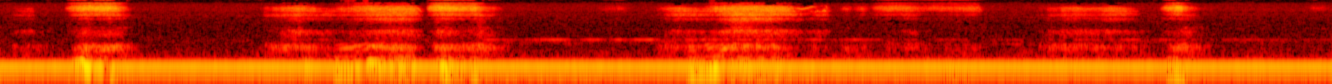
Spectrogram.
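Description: A Staffordshire Bull Terrier snores in rough, rattling breaths every few seconds over a steady low hum.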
